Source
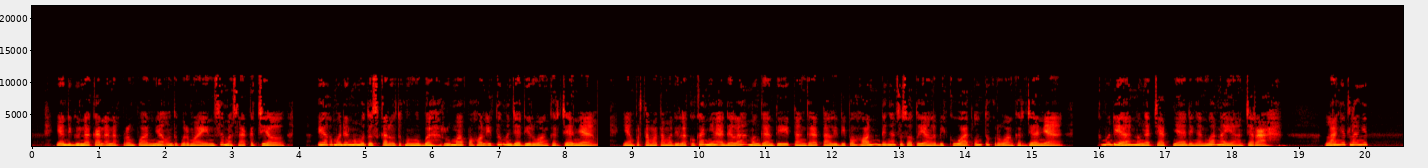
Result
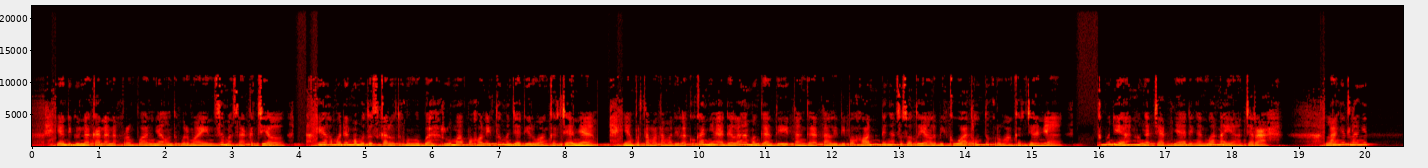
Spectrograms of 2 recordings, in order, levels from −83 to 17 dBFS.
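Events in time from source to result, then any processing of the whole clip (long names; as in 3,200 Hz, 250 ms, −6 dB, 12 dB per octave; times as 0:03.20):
0:08.14–0:09.14: low-shelf EQ 330 Hz +9 dB
0:14.53–0:16.71: notch on a step sequencer 4.3 Hz 610–2,600 Hz
whole clip: mains-hum notches 50/100/150/200/250/300/350/400/450 Hz; background raised ahead of every attack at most 54 dB per second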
